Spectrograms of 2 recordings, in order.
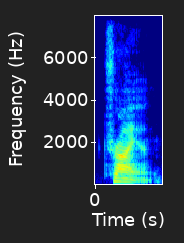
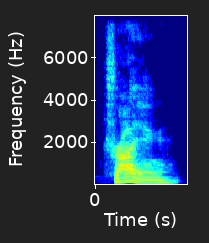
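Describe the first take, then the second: First: The final G sound is dropped. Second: The final G sound is pronounced.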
